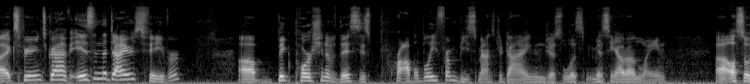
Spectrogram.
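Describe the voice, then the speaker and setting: A man commentating a video game match alone, laid-back and explanatory with many fillers, sleepy and yawning. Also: a little high. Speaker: esports commentator. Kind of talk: solo play-by-play game commentary.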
